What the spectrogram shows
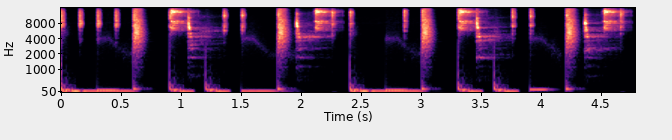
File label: Beat, Drums, Eclectic Electronica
